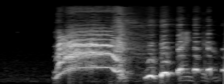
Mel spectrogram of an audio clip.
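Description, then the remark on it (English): A male cat yells at its owner, a loud, drawn-out yowl lasting under a second, followed by a quick run of shorter, choppy vocal bursts. “So much so, like, I mean, I'm sure you heard him come in and yell at me, but so much so that on my Twitch channel, I have an emote of him screaming, so whenever anyone hears him in the background,”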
